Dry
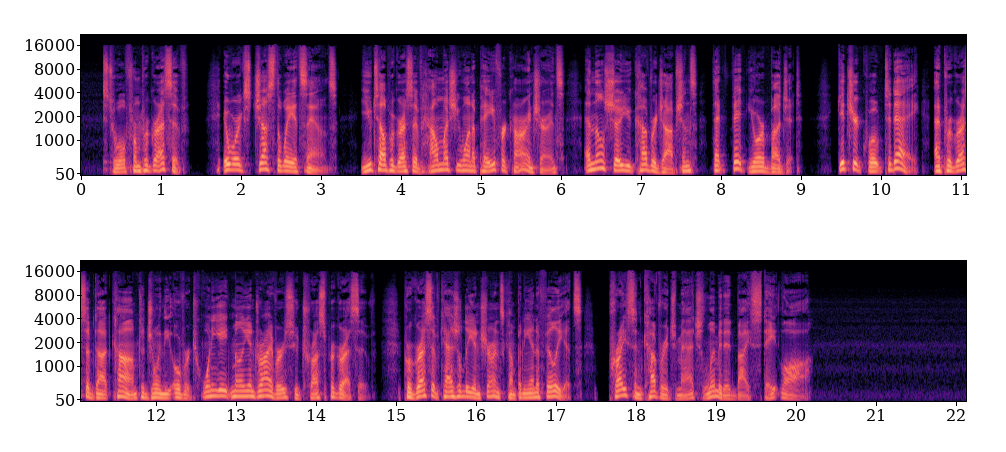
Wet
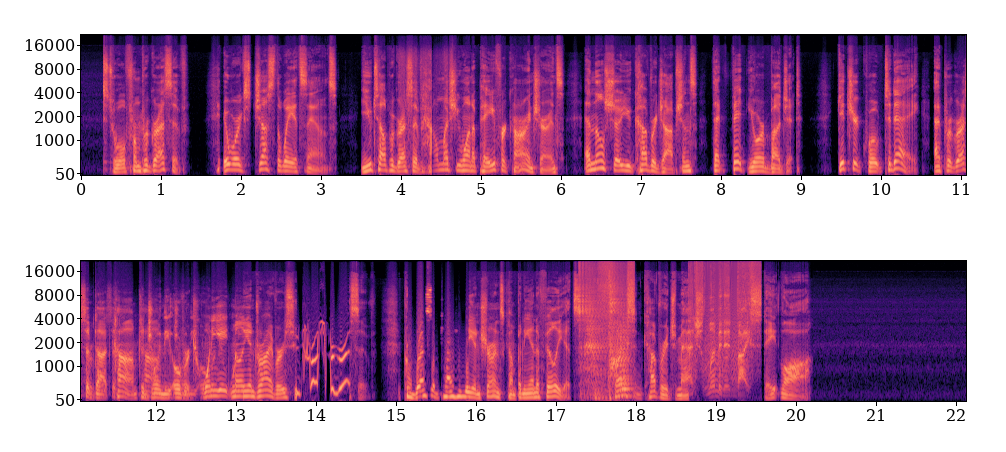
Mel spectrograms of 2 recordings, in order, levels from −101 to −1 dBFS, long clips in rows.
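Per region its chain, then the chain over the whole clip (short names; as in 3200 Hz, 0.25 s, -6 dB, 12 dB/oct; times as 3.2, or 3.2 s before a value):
3.97–4.65 CVSD 64 kbps + auto swell 0.385 s
10.77–13.1 LPF 4800 Hz + low shelf 180 Hz -11.5 dB + echo 0.327 s -13 dB
13.76–14.43 sine-wave speech + high shelf 2500 Hz -5 dB
15.15–15.92 spectral contrast raised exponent 3.5 + hard clip -20.5 dBFS
17.29–17.99 power-law curve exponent 0.35 + flutter echo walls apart 7.2 m, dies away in 0.47 s
18.66–19.57 zero-crossing step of -27.5 dBFS + HPF 890 Hz
whole clip: tilt +2.5 dB/oct; compressor, threshold -28 dBFS; sample leveller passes 1; gain +7 dB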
